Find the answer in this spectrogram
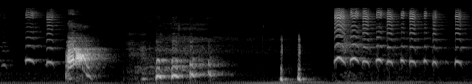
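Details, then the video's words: A 23-day-old puppy, three weeks old, gives its first bark: high squeaky whimpers, then a single sharp, loud yelp-like bark, more scattered yips, and a fast run of rising and falling squeals at the end. "CUTE 3 week old puppy Dustin's first BARK"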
